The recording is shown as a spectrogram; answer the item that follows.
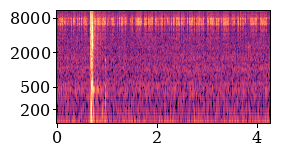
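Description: A single sharp knock just under a second in, followed by a fainter tap, over a steady background hiss.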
